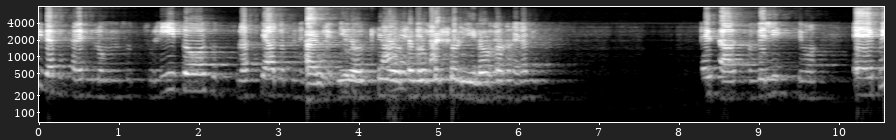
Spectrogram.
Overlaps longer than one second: present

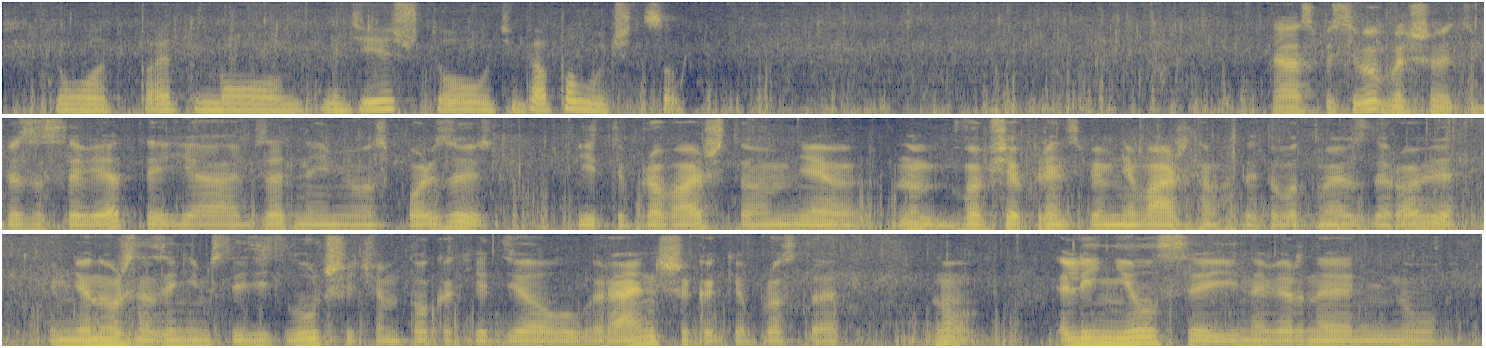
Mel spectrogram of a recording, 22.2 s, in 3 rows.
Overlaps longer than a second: none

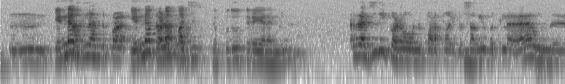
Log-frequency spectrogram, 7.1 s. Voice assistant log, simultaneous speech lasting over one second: none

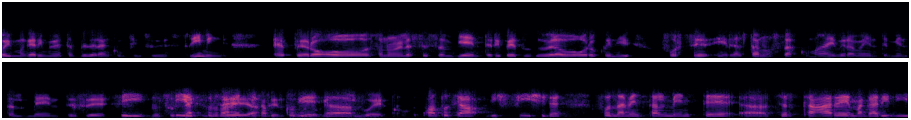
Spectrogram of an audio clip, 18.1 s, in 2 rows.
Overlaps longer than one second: present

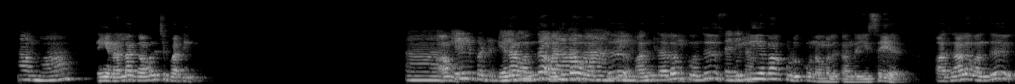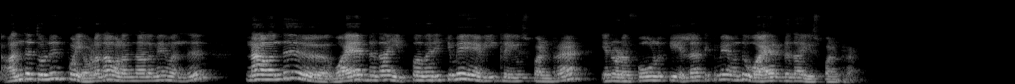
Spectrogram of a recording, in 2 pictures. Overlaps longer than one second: present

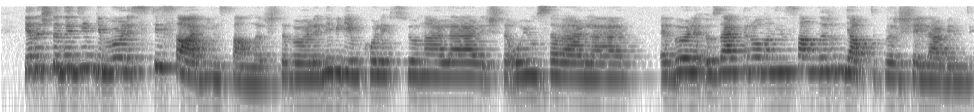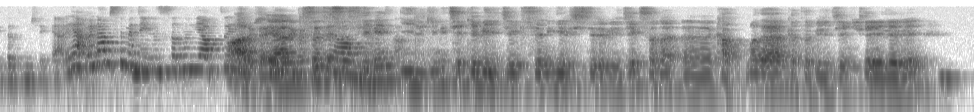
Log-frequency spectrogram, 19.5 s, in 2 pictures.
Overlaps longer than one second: present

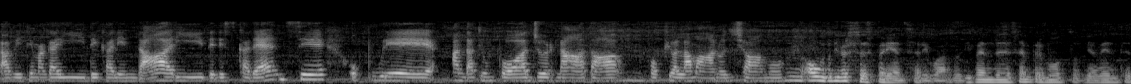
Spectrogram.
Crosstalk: none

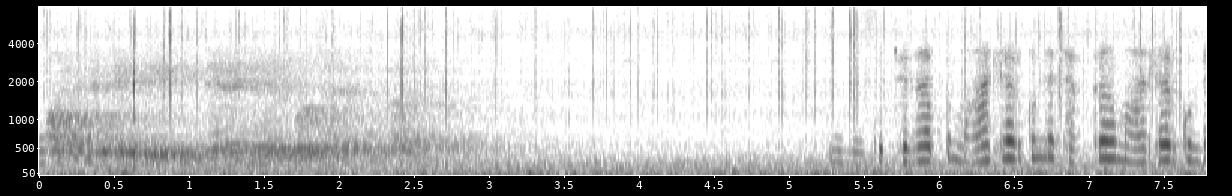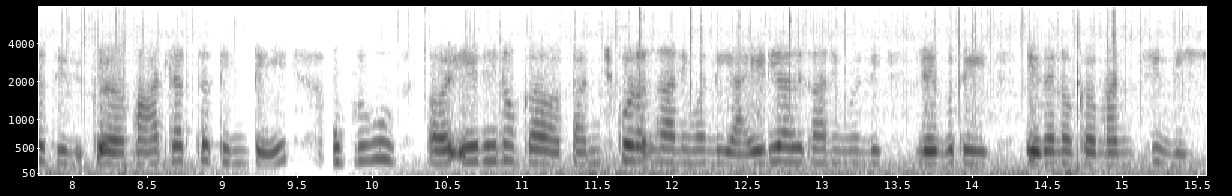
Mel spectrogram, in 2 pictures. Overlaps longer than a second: none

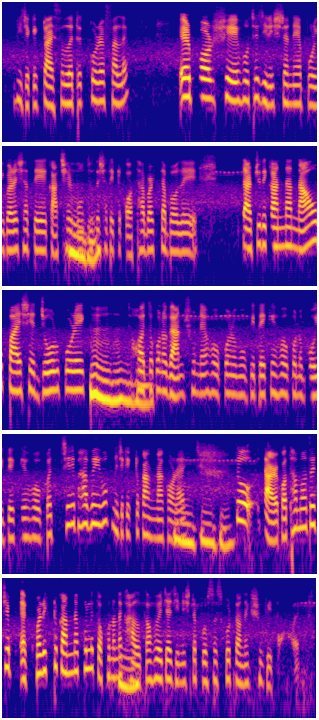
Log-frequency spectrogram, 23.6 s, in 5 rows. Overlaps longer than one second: none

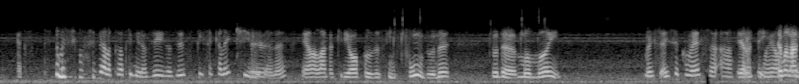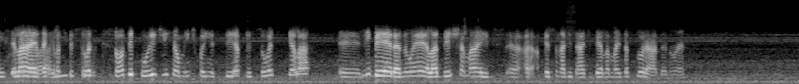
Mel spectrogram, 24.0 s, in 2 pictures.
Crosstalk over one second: present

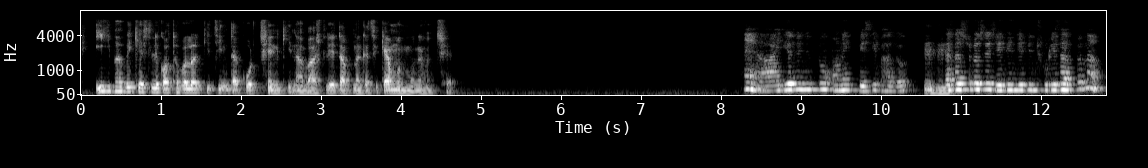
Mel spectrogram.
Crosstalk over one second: none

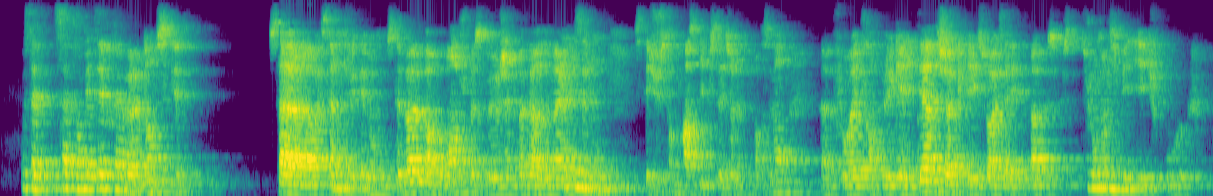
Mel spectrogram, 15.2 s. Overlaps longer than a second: none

